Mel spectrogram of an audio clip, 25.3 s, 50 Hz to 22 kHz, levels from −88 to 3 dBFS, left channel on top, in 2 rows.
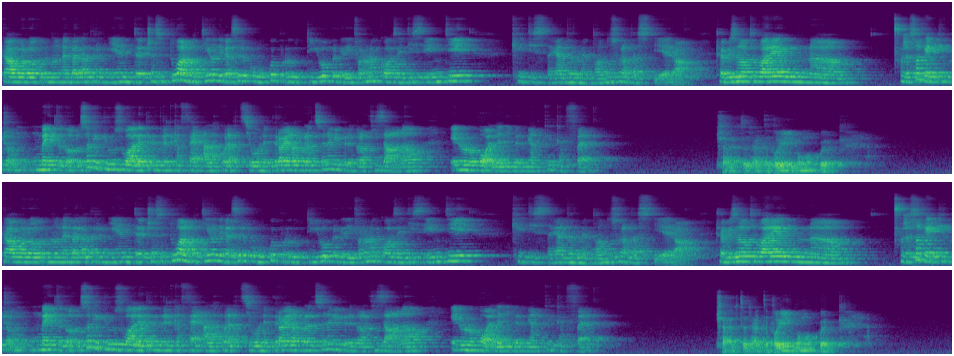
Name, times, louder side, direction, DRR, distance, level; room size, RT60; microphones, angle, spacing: voice 1, 0.0-6.3 6.8-9.1 9.5-11.3 12.0-18.2 18.6-20.5, left 1 dB, 20° left, -2 dB, 1.5 m, -25 dB
voice 2, 22.2-23.7, right 1 dB, 60° right, 3 dB, 0.9 m, -24 dB
6.4 x 4.3 x 4.4 m, 0.98 s
head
